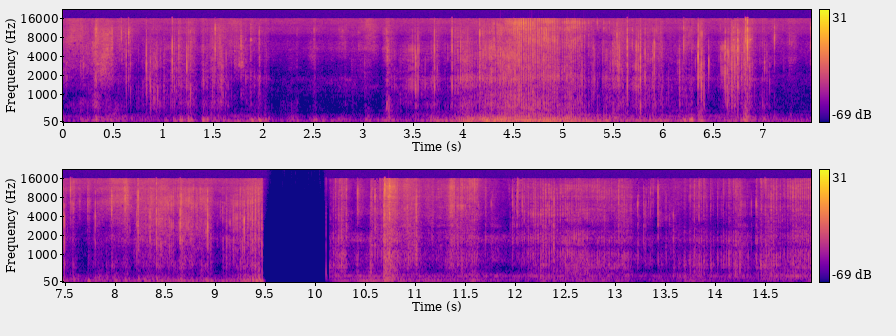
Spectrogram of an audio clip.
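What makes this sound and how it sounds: Long nails scratch and rub the side of a soft, hollow black woven nylon/polyester cosmetic pouch with a side handle, making dense crinkly, scraping fabric sounds. The rubbing swells louder and fuller around the fourth to fifth second, then stops briefly just before the tenth second. It resumes as softer, steady scratching to the end.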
